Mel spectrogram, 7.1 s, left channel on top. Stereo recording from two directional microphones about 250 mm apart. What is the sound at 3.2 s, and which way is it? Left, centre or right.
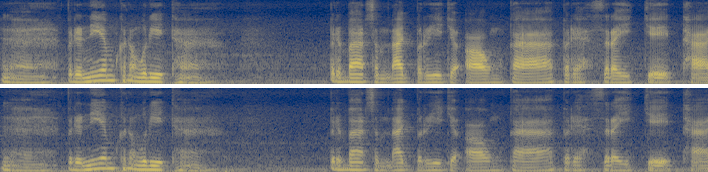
Speech, centre.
